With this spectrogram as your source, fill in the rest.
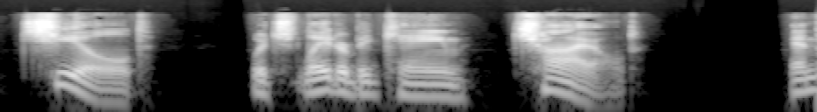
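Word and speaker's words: cild: i l d and the pronunciation of that word eventually evolved from its original killed to chilled which later became child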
